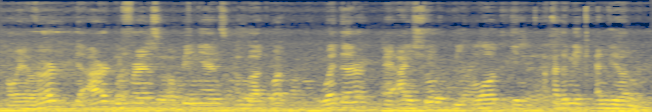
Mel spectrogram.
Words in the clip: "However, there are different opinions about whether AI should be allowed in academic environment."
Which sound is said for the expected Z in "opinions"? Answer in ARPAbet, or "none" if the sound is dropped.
S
